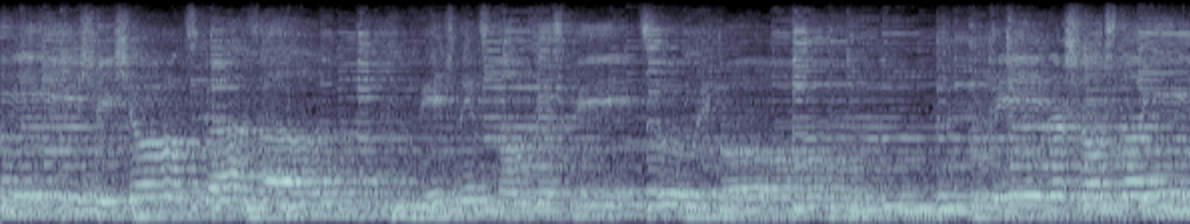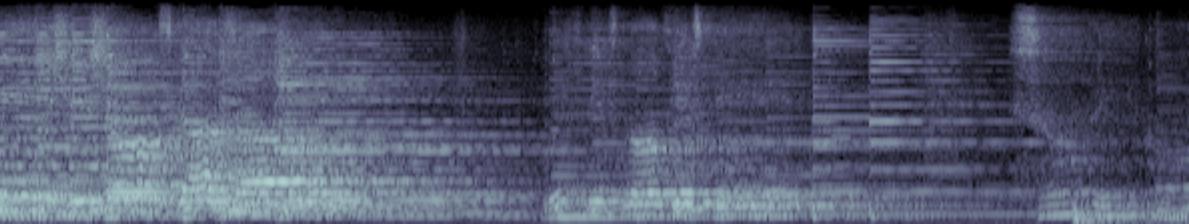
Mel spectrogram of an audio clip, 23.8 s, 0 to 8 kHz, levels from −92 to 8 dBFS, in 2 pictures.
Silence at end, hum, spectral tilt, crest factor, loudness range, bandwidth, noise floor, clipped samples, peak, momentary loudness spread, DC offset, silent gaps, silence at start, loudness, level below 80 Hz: 0 s; none; -6 dB/octave; 14 dB; 10 LU; 7.6 kHz; -43 dBFS; under 0.1%; -6 dBFS; 15 LU; under 0.1%; none; 0 s; -21 LUFS; -50 dBFS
